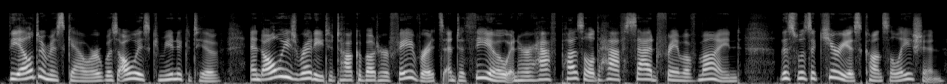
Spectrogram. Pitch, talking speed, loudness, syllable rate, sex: 215 Hz, 205 wpm, -17 LUFS, 6.0 syllables/s, female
